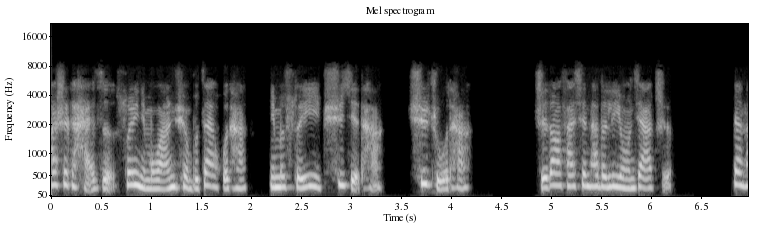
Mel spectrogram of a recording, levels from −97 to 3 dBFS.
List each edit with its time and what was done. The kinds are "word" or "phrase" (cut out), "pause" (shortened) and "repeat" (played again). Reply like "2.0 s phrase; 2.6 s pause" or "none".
none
